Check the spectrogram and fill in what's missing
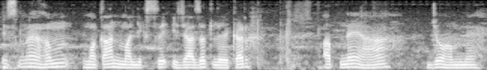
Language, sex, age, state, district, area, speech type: Urdu, male, 30-45, Uttar Pradesh, Muzaffarnagar, urban, spontaneous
